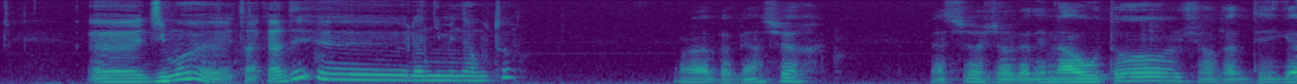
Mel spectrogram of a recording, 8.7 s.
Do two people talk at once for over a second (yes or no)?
no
